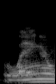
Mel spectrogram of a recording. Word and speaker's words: Langer: name is langer langer with an l rhymes with clanger and that's what i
